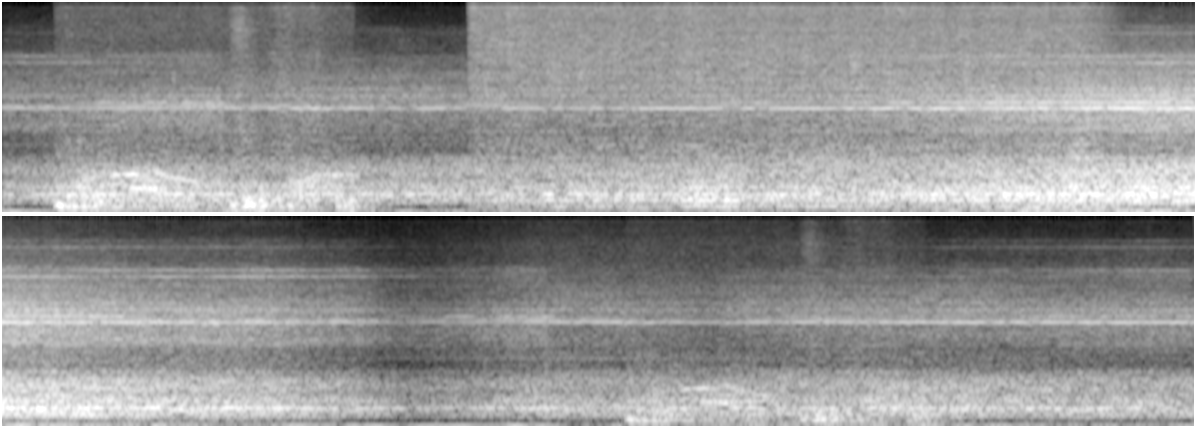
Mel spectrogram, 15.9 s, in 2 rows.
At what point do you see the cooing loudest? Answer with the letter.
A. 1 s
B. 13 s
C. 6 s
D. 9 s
A.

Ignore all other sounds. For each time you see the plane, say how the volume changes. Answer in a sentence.
The plane can be heard from 0.0 to 15.8 s, getting louder then quieter.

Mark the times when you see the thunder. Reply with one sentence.
The thunder can be heard from 3.1 to 7.4 s.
